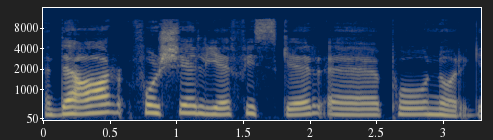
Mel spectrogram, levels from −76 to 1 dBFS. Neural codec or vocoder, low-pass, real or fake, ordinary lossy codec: none; 10.8 kHz; real; MP3, 48 kbps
